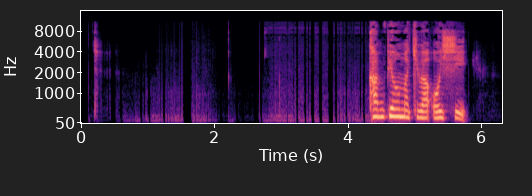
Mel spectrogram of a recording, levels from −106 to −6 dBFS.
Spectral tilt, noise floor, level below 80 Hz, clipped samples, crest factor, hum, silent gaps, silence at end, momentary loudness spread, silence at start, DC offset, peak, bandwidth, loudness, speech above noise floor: -4 dB/octave; -60 dBFS; -78 dBFS; under 0.1%; 22 dB; none; 0.44-0.51 s, 1.53-1.64 s, 2.39-2.44 s, 2.58-2.65 s, 3.45-3.49 s, 3.57-3.61 s, 3.71-3.77 s; 0.6 s; 8 LU; 0.2 s; under 0.1%; -6 dBFS; 11.5 kHz; -23 LUFS; 38 dB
